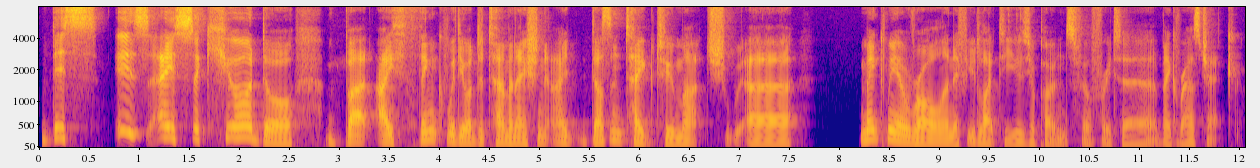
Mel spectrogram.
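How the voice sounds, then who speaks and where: A man narrating as storyteller of a tabletop game in a loose, unhurried way, with many fillers. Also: mid-range voice, gravelly, darkish tone.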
